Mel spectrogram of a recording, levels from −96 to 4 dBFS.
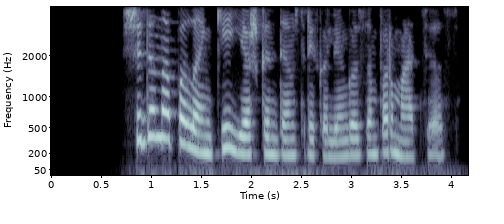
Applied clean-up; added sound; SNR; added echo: neural mask model Resemble Enhance denoiser.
